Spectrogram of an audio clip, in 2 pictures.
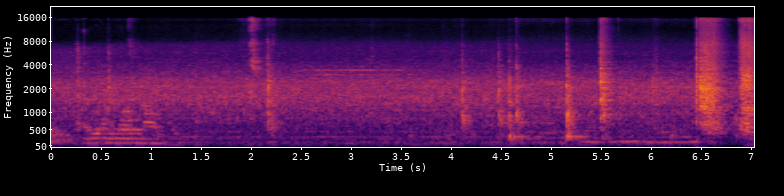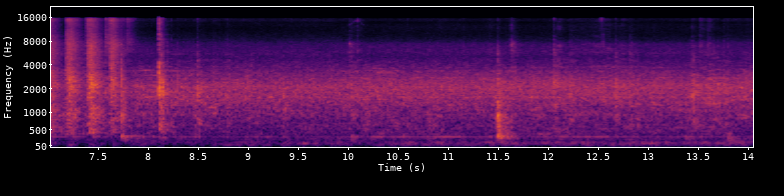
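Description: A screwdriver scrapes and clicks against metal screws.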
